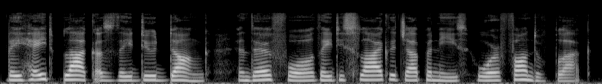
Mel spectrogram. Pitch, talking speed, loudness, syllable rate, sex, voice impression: 190 Hz, 180 wpm, -18 LUFS, 5.0 syllables/s, female, very feminine, young, very thin, very tensed, powerful, very bright, hard, very clear, fluent, slightly raspy, cute, intellectual, very refreshing, very sincere, slightly calm, friendly, reassuring, unique, slightly elegant, wild, sweet, lively, slightly strict, intense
